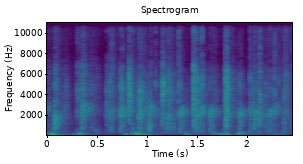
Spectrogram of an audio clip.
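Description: Audience clapping, a run of quick sharp claps, with laughter.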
